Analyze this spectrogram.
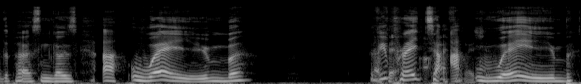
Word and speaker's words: Uayeb: Aueb. It's pronounced. Okay, it's spelled AH space UAYEB. Aueb. I'm not sure that every time it's said the person goes, Wabe.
